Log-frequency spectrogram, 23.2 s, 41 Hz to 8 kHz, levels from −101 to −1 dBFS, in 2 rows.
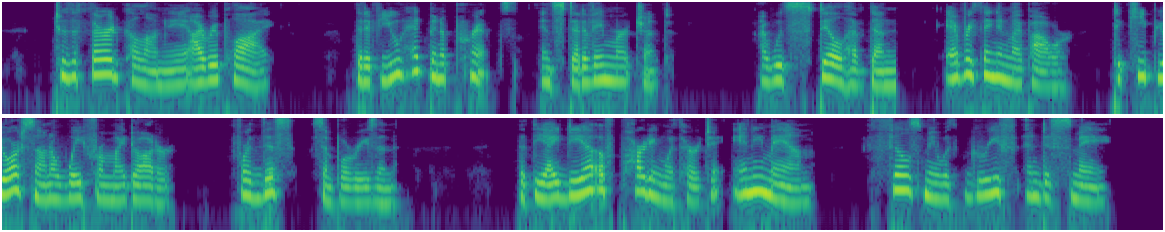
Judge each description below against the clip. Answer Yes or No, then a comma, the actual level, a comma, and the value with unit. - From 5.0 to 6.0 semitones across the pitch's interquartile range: Yes, wide, 5.6 semitones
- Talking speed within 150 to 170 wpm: No, average, 140 wpm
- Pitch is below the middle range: No, high, 190 Hz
